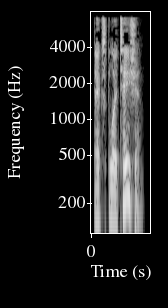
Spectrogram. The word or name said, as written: exploitation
